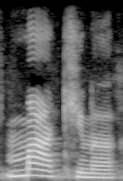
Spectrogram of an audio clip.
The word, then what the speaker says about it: máquina: Máquina. Máquina, o acento já vem bem na frente, é a antepenúltima sílaba e ela é uma proparoxítona.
